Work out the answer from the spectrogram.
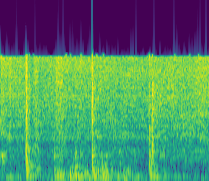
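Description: Squid and squid-ink sofrito sizzling steadily in a steel paella pan while it is stirred, with three short clicks of the utensil against the pan.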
